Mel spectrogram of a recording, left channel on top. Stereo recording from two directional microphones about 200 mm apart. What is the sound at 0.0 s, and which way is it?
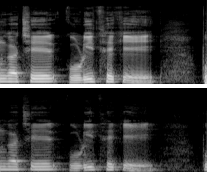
Speech, 55° left (ahead or behind).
